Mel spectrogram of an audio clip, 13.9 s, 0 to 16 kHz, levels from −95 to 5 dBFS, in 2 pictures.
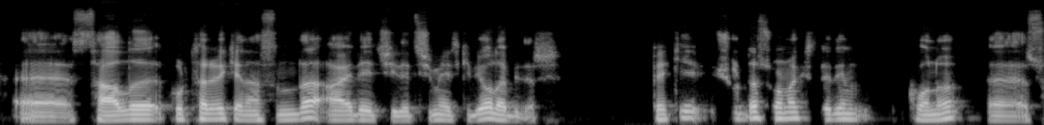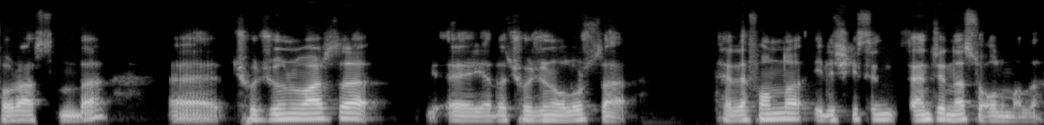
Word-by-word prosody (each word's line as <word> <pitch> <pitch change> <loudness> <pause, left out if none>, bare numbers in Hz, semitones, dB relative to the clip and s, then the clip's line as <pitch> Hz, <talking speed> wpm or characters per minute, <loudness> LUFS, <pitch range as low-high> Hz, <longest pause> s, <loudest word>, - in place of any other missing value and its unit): eee, 90 -2 +1
sağlığı 105 +3 +3
kurtarırken 120 -1 +1
aslında 110 +7 +1
aile 105 +1 +1
içi 95 -1 -4
iletişimi 100 +3 -3
etkiliyor 115 +5 0
olabilir. 105 -7 -2 0.6
Peki, 145 +7 -2
şurada 130 +3 -1
sormak 140 0 0
istediğim 125 -2 -4 0.2
konu, 120 +6 0 0.2
eee, 95 -1 -2
soru 105 +2 +1
aslında, 100 -1 -1 0.4
eee, - - -1
çocuğun 120 +3 0
varsa, 125 +1 +5 0.5
eee, 100 - +2
ya 95 0 0
da 100 - 0
çocuğun 105 +2 -1
olursa 110 +3 0 0.6
telefonla 120 +5 +2
ilişkisi 110 +3 -3 0.2
sence 115 +3 +3
nasıl 110 +1 +2
olmalı? 90 -1 -4
110 Hz, 130 wpm, -24 LUFS, 100-125 Hz, 0.6 s, varsa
